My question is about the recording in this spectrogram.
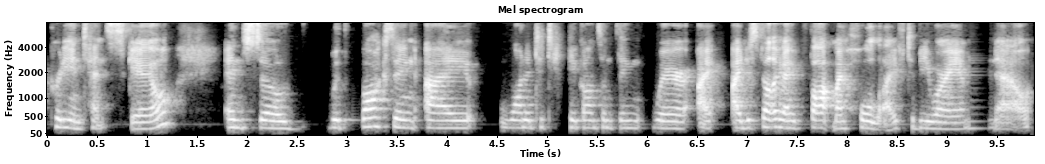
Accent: Los Angeles, California, United States; My dad is a famous actor, and so I grew up like in Hollywood

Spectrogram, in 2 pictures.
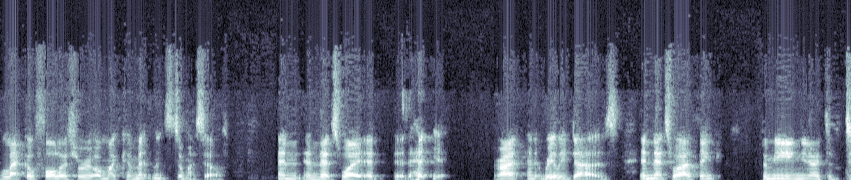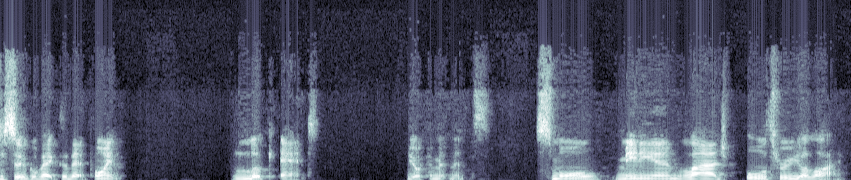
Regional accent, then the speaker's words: New Zealand; accent: New Zealand; now in Australia; my New Zealand accent

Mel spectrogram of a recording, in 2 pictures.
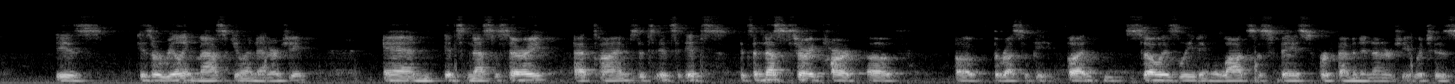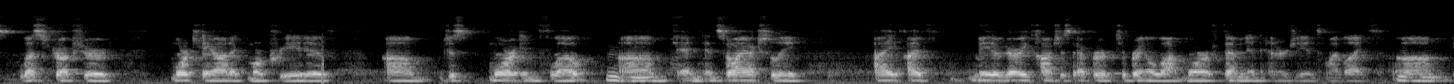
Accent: Vermont, United States; I grew up in Vermont, so nature's always been just a part of my life

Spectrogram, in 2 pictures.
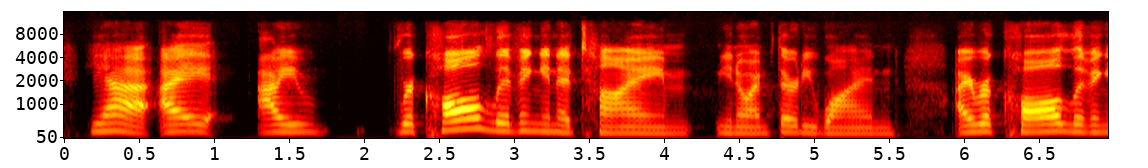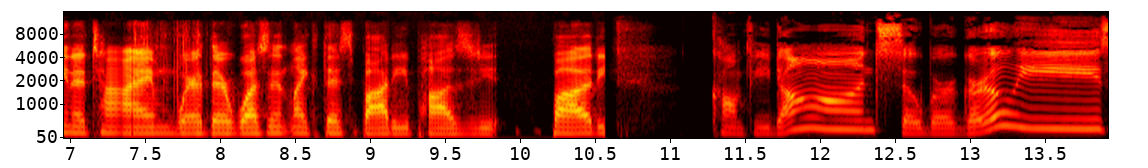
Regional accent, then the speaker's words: Florida, United States; I was raised in Florida

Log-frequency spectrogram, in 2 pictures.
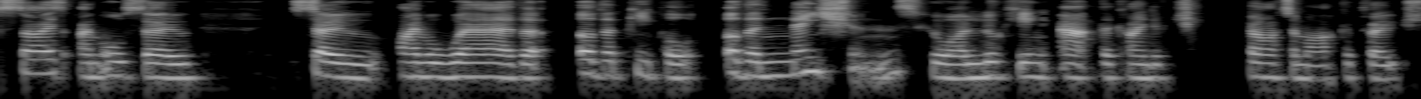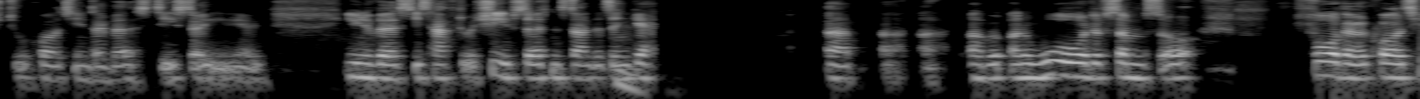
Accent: the Northwest, North West England, United Kingdom; I grew up in the Northwest in the 1980s

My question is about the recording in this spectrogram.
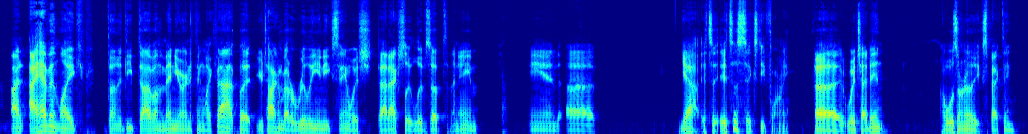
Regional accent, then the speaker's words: Massachusetts, United States; moved away as an adult; also born or lived in Rhode Island; growing up in Massachusetts, going to school on Rhode Island, uh, living the first twenty-two years of my life in that part of the country

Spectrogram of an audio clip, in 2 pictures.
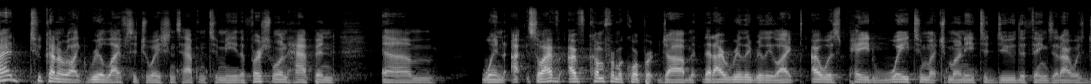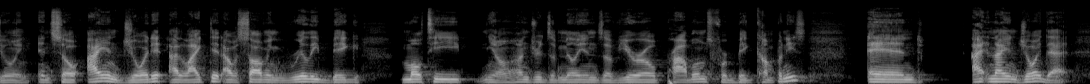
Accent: Columbus, Ohio, United States; moved away; I'm from Columbus, Ohio

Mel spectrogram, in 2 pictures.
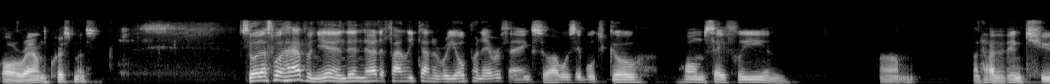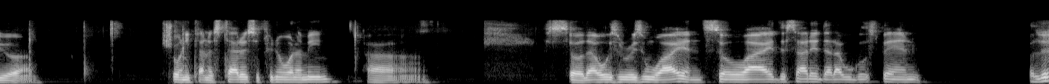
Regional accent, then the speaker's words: France; born or raised there; also born or lived in California / Mississippi; now in Texas, United States

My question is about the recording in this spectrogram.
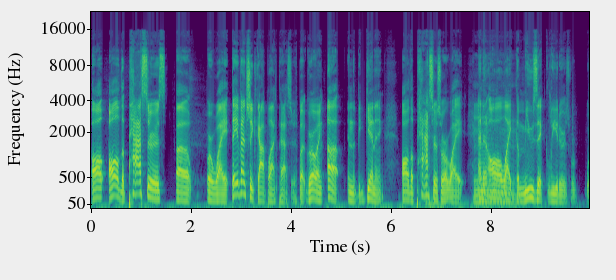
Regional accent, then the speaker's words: New York City, New York, United States; and I was born in Harlem

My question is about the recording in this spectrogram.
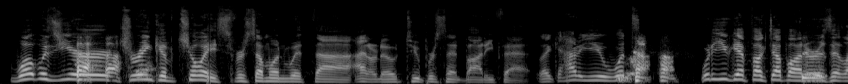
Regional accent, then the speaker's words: Kansas, United States; I'm from Kansas.

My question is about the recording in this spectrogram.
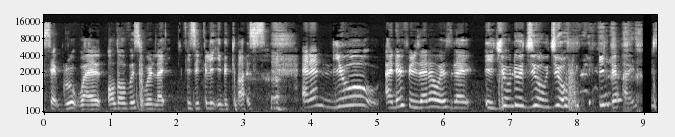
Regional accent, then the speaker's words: Johor, Malaysia; moved away as an adult; also born or lived in Kuala Lumpur; now in Seremban, Malaysia; I was born and raised in Johor, but then I'm currently staying in Seremban

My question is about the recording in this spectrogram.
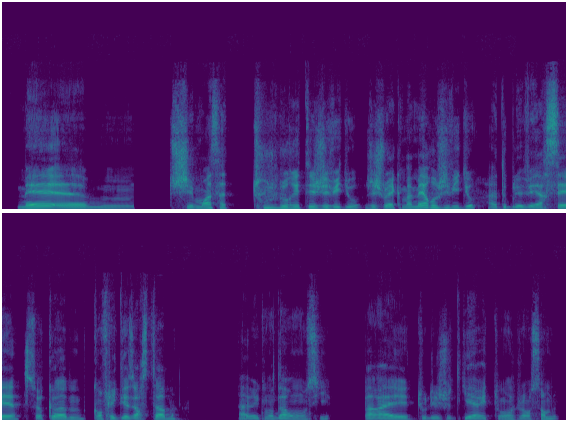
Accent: Belgium; moved away as an adult; now in France; je suis belge

